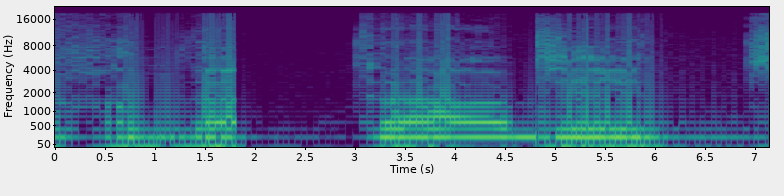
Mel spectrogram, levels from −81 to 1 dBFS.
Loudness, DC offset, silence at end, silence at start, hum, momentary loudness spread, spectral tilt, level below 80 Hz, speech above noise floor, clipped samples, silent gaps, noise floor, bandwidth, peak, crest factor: -21 LUFS; under 0.1%; 0 s; 0 s; none; 16 LU; -5 dB/octave; -42 dBFS; 35 dB; under 0.1%; none; -56 dBFS; 19 kHz; -8 dBFS; 14 dB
